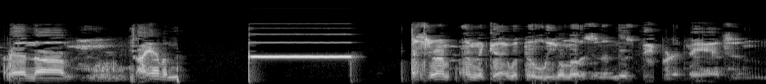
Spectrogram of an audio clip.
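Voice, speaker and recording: A man's voice: low voice, moderate pace, pauses often, very noisy. An older man leaving a long, rambling, disjointed answering machine message, repeating himself. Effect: answering machine message recording. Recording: muffled lo-fi answering machine tape.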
